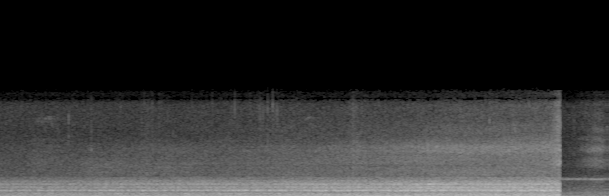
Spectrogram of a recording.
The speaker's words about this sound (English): That was a massive freight train. And, you know, it's kind of cool, actually, to see that happening.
